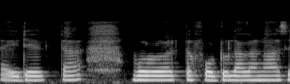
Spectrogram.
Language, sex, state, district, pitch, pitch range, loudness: Bengali, female, Tripura, West Tripura, 200 Hz, 195-205 Hz, -15 LUFS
